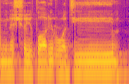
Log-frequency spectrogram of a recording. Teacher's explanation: من الشیطان الرجیم میں نر میں الف لام کے بعد حروف شمسی میں سے را آ رہا ہے، اس لیے بعد والے حرف سے ملا کر پڑھیں گے، جیسے من الشیطان الرجیم۔ جیم میں یا ساکن سے پہلے جیم کے نیچے زیر ہے، اس لیے یا مدہ ہوگا، ان کو تھوڑا کھینچ کر پڑھیں گے۔ میم میں وقف کرنے کی وجہ سے میم کو ساکن کر کے پڑھیں گے، جیسے من الشیطان الرجیم۔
